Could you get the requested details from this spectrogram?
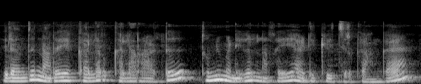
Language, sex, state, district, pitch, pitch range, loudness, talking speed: Tamil, female, Tamil Nadu, Kanyakumari, 165 Hz, 150-195 Hz, -17 LUFS, 140 wpm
